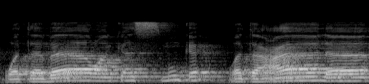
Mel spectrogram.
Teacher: واو تا کو جلدی پڑھنا ہے، عَالَى کو 2 حرکات لمبا کرنا ہے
